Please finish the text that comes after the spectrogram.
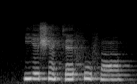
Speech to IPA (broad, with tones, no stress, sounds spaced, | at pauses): j e˦ ʃ ɛ̃˦˨ k ɛ˨˦ f u˦˨ f ɔ̃˧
